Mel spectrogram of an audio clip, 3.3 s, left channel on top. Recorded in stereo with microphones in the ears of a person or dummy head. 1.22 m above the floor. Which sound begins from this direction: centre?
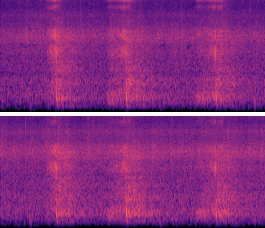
Chopping, at 0.6 s.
